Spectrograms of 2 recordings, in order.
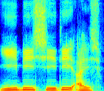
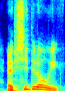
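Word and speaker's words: EBCDIC: 영어로는요, FCD 코드라고 그래요. EBCD, IC 코드 이렇게 읽기도 하겠죠. FCD라고 읽습니다. 읽기도 하고요.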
